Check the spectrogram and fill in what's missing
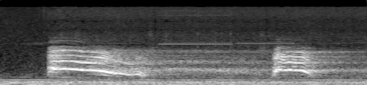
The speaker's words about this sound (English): Then they heard the noises come closer to the rocks, getting closer and closer to them. Audibly, they were voices. As they got closer, the voices turned into coyotes yapping.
